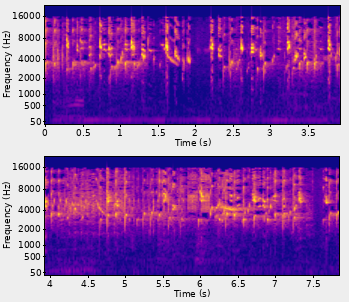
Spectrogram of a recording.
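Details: European goldfinch in unbroken batbata twitter: fast metallic tinkling notes and short buzzy runs pour out with scarcely a break, over a steady low hum in the first half.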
